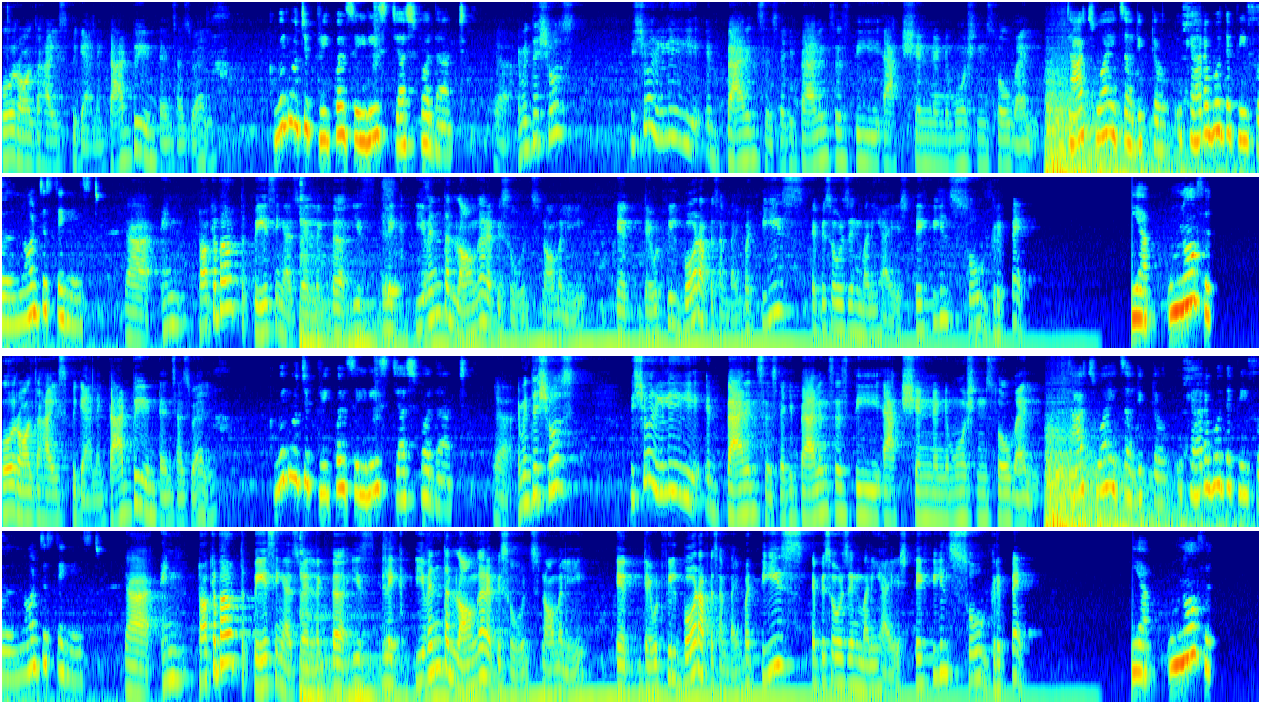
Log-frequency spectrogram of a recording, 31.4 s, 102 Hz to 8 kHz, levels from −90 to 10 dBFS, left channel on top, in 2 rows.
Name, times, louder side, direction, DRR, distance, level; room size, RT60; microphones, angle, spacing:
voice 1, 0.0-2.7 6.1-7.3 7.9-13.0 17.2-23.0 23.4-28.6, right 5 dB, 70° right, 0.5 m, -33 dB
voice 2, 3.4-5.6 13.2-16.7 20.5-20.7 29.8-30.8, left 4 dB, 75° left, 0.4 m, -25 dB
sound 1, 13.0-18.1 19.4-29.4, right 1 dB, 10° right, 0.8 m, -35 dB
2.4 x 2.3 x 2.3 m
head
